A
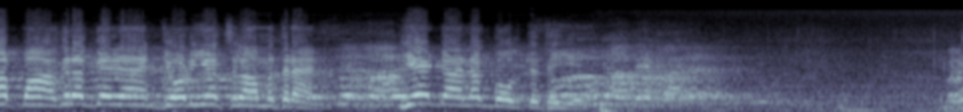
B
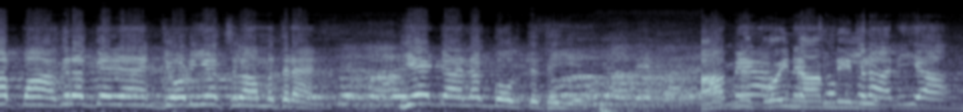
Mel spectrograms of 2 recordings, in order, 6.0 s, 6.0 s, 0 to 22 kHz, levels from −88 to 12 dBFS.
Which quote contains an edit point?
B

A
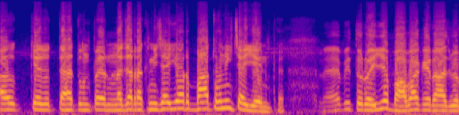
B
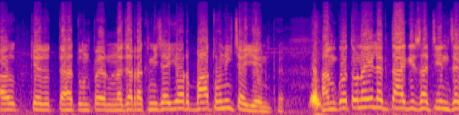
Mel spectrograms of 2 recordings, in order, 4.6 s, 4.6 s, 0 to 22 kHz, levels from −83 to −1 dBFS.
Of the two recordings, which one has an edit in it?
B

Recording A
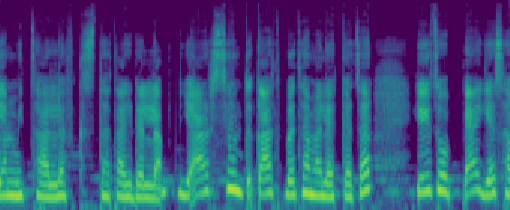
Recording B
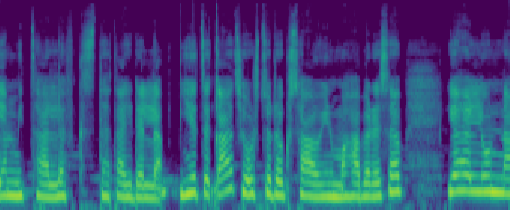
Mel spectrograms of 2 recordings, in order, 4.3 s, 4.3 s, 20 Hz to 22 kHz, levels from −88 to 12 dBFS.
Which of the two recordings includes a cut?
A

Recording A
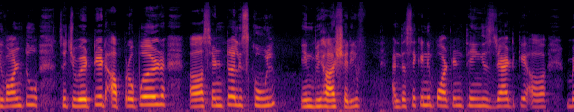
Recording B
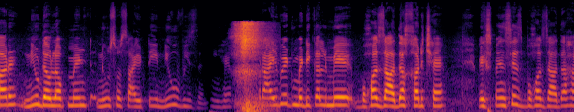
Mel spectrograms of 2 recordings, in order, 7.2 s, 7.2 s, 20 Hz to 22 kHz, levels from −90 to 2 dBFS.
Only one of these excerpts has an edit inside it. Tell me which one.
B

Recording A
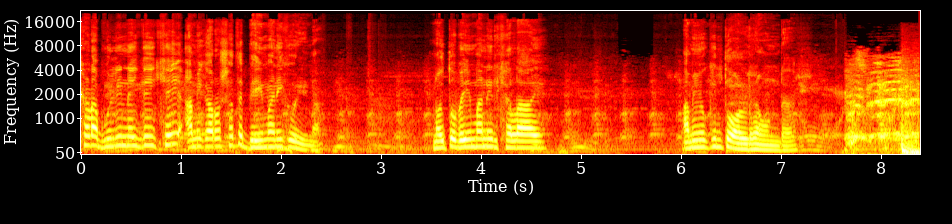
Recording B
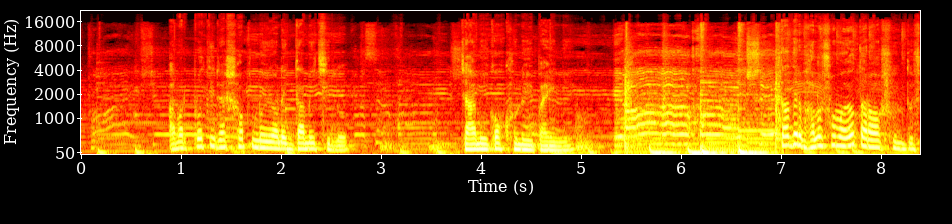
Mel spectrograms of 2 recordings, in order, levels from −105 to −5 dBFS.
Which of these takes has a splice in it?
B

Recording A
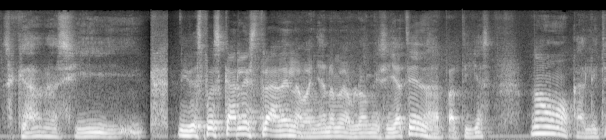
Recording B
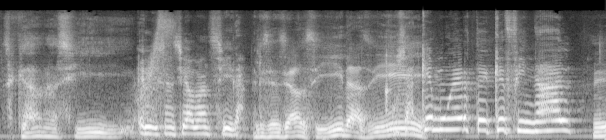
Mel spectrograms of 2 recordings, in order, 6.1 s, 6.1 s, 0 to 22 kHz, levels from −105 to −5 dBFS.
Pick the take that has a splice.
B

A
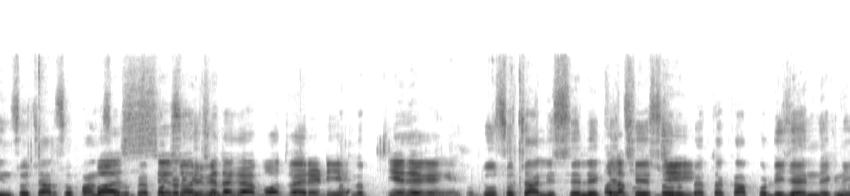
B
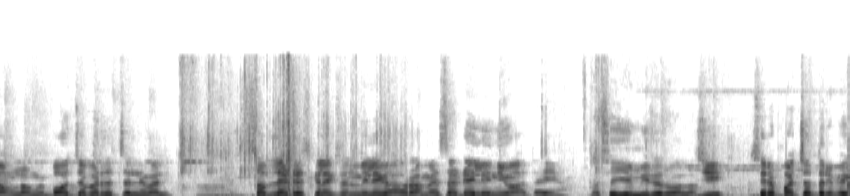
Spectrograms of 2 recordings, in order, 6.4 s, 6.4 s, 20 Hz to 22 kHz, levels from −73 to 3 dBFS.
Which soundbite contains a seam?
B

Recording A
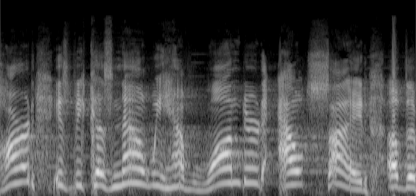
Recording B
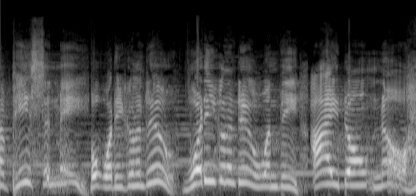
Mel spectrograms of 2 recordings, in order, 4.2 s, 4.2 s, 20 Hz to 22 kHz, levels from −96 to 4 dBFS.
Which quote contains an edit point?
B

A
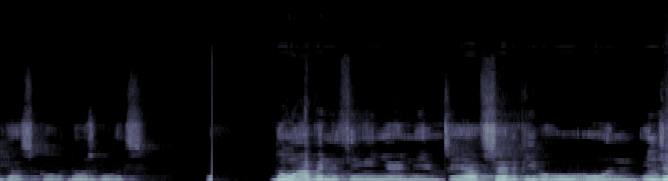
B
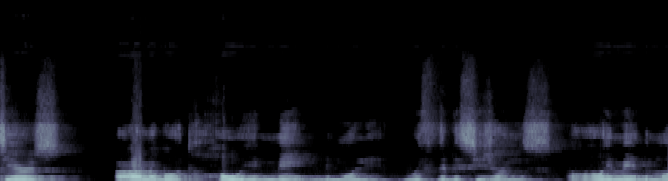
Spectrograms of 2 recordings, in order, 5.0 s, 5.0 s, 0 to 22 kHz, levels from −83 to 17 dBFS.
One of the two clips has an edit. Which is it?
A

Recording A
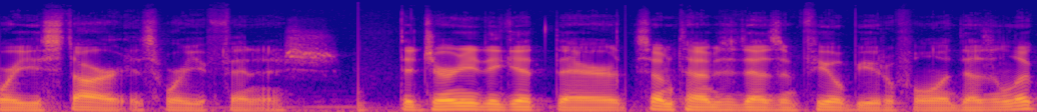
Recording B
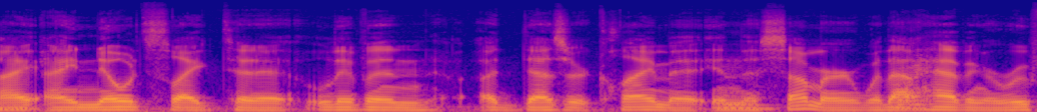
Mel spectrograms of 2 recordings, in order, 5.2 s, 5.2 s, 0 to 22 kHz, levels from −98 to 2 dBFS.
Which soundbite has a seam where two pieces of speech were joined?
A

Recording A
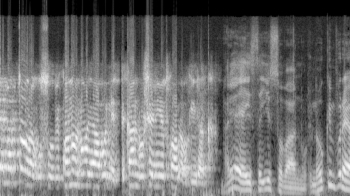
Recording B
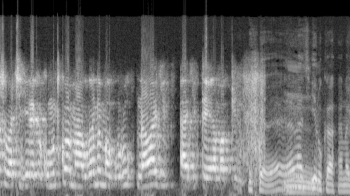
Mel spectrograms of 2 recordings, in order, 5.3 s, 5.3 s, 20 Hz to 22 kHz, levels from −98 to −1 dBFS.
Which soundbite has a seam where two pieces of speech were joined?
A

